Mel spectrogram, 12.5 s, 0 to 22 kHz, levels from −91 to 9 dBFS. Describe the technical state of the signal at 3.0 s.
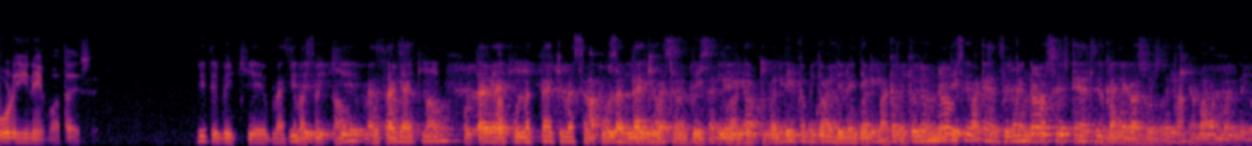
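At 3.0 s an echo leak is under way, running from 2.86 s to the end. A second copy of the speech arrives about 0.91 s late at roughly the same level, likely from a loudspeaker whose echo canceller let it through. Unlike reverberation, it is a distinct repeat, not a smeared tail.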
